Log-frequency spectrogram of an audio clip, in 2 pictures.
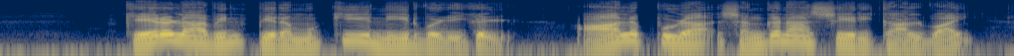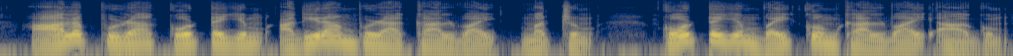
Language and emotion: Tamil, neutral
